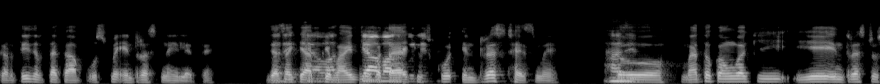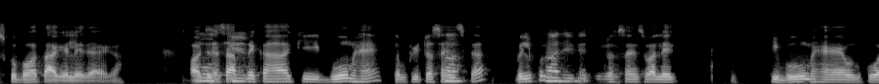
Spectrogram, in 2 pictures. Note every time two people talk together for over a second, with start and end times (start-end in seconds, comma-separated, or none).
2.8-4.4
